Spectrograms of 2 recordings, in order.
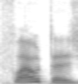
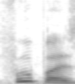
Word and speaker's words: flautas: Mexican restaurant and I ordered flautas. You're like, you ordered what? And then you tried to pronounce it and it came up like fupas or some shit.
